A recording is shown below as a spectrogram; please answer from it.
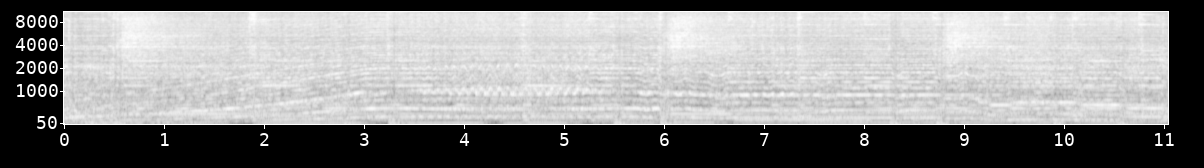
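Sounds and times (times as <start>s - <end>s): low bass drone: 0.0s - 11.0s
synthesizer tone gliding upward: 0.0s - 11.0s.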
